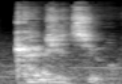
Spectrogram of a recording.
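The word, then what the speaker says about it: Kaijitsu: Kajutsu. Yes, Kajitsu.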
